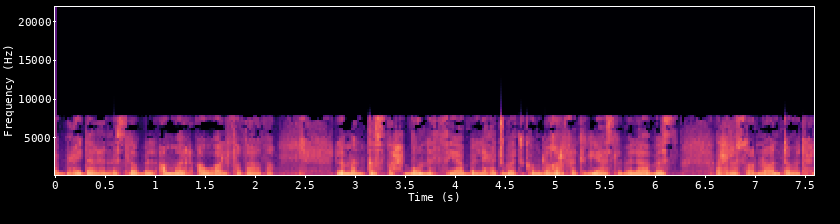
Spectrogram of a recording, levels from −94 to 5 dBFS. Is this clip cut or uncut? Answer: uncut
